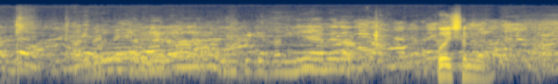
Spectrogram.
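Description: Crowd chatter: many voices of children and men talking over one another.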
